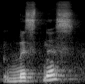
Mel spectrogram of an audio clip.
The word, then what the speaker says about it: business: 2 words, that is business, suit. Here in business, the spelling is BUSINESS, but we are not pronouncing the letter I, just we are saying business.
